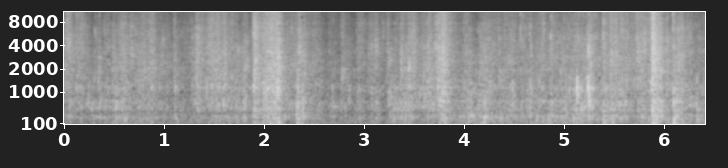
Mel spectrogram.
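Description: Wrapping paper rustling and tearing as a present is opened, in several short, sharp bursts, the loudest near the end.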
